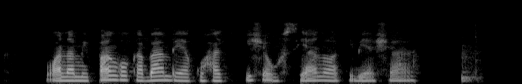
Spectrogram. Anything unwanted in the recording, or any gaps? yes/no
yes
